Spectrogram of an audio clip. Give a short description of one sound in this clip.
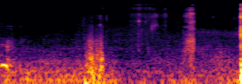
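Fingers rub and knock against the microphone, close up.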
